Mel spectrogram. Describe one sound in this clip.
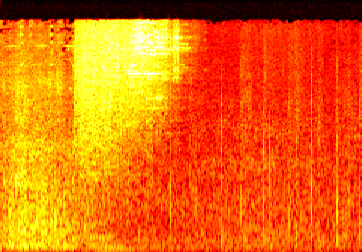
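Wind rushes past as a figure leaps and glides.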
